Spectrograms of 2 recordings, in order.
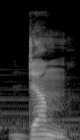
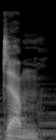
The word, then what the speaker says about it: dumb: Dumb, गूंगा। इस word में बी साइलेंट है, ठीक है, इसकी सही प्रोनाउंसिएशन है dumb, ठीक है, इसको dumb मत प्रोनाउंस कीजिए, dumb, गूंगा।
